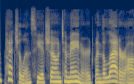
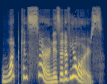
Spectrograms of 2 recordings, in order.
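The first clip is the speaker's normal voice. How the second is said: sharply raised pitch, indignant challenge; furious; 6 semitones higher than usual. A narrator's reading. Mrs. Ward answering the prying butler, furious. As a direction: throw it back as an angry retort.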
